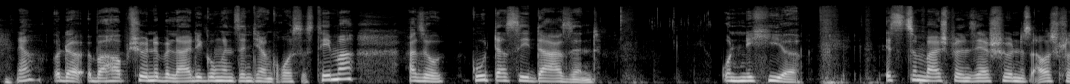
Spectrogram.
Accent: Rhineland, Germany; born there; ich bin im Rheinland geboren an einem Karnevalssonntag, da macht man was mit.

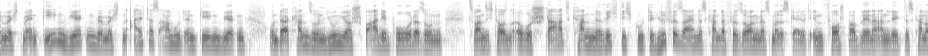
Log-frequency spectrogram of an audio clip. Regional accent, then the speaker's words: Rhineland-Palatinate, Germany; Ich bin Pfälzer, das wissen Sie. Meine Heimat ist die Pfalz und ich habe in Kaiserslautern sehr viel Zeit meines Lebens verbracht.

